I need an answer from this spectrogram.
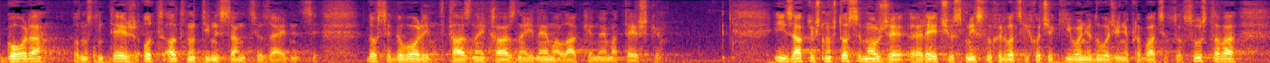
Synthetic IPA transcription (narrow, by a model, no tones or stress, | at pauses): ɡo̞ɾa | od̪nosnot̪eːʒaʔo̞d̪alˠt̪e̞ɾnat̪iːʋnisaŋkt̪sijeozajed̪nit̪sid̪o̞kseɡo̞ʋo̞ɾikaznaikaznaineːmalakeneːmat̪e̞ːʃke̞ | izaklʲut͡ʃnoʃt̪o̞se̞mo̞ʒeɾe̞t͡ʃiusmiːslˠuxr̩ʋat̪skixo̞t͡ʃekiːʋaɲaod̪uʋo̞d͡ʑeɲapɾobaːt̪silʲskoksuːst̪aʋa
